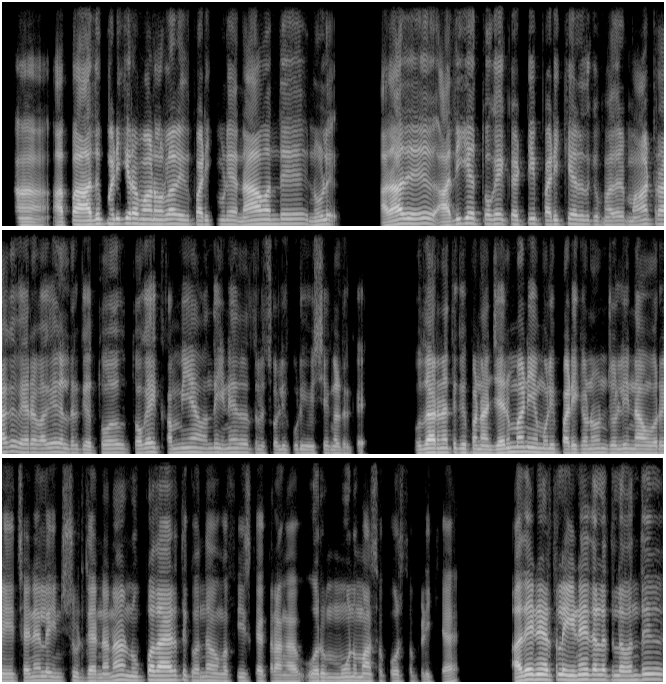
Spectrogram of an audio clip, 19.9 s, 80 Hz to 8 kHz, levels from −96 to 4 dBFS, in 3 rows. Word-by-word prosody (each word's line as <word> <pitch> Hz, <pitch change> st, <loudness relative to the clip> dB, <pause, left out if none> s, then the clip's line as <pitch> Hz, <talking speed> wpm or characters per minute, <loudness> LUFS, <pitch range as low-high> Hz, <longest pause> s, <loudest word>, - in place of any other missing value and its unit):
அ 125 Hz, -, +2 dB, 0.4 s
அப்ப 125 Hz, -, -3 dB, 0.2 s
அது 155 Hz, +4 st, +4 dB
படிக்கிற 175 Hz, +1 st, +3 dB
மாணவர்களால 165 Hz, 0 st, +3 dB
இது 150 Hz, -, -7 dB
படிக்க 145 Hz, +1 st, -1 dB
முடியாது 150 Hz, -3 st, -2 dB
நா 145 Hz, -, +6 dB, 0.2 s
வந்து 165 Hz, +1 st, -2 dB, 0.3 s
நுலு 155 Hz, +4 st, -1 dB, 0.6 s
அதாது 180 Hz, +1 st, +7 dB, 0.3 s
அதிக 170 Hz, +9 st, +1 dB, 0.2 s
தொகை 165 Hz, +1 st, 0 dB
கட்டி 155 Hz, +3 st, -1 dB
படிக்கறதுக்கு 150 Hz, 0 st, -2 dB
ம 135 Hz, -, -2 dB
து 145 Hz, -, -2 dB
மாற்றாக 165 Hz, +3 st, 0 dB
வேற 150 Hz, 0 st, -1 dB
வகைகள் 155 Hz, +1 st, -2 dB
இருக்கு. 130 Hz, -2 st, -5 dB
தொ 140 Hz, -, -3 dB, 0.3 s
தொகை 155 Hz, +4 st, -1 dB
கம்மியா 155 Hz, +4 st, -3 dB
வந்து 150 Hz, +1 st, -6 dB
இணையதளத்துல 145 Hz, -3 st, -7 dB
சொல்லிக்கூடிய 130 Hz, 0 st, -9 dB
விஷயங்கள் 120 Hz, 0 st, -7 dB
இருக்கு. 110 Hz, -2 st, -12 dB, 0.6 s
உதாரணத்துக்கு 150 Hz, +1 st, +3 dB
இப்ப 135 Hz, -, -3 dB
நா -, -, +4 dB
ஜெர்மனிய 165 Hz, +3 st, +2 dB
மொழி 145 Hz, 0 st, -2 dB
படிக்கனுன்னு 135 Hz, +2 st, -2 dB
சொல்லி 135 Hz, +2 st, -3 dB
நா -, -, +3 dB
ஒரு 130 Hz, 0 st, -1 dB, 0.2 s
சென்னையில 145 Hz, +3 st, -1 dB
இன்ஸ்டிடியூட் 130 Hz, -1 st, -10 dB
தேடுனனா 125 Hz, +5 st, 0 dB, 0.2 s
₹30,000க்கு 160 Hz, 0 st, +2 dB
வந்து 140 Hz, 0 st, -4 dB
அவங்க 130 Hz, -1 st, -5 dB
பீஸ் 130 Hz, -3 st, -10 dB
கேக்குறாங்க. 115 Hz, -1 st, -3 dB, 0.2 s
ஒரு 130 Hz, +1 st, -2 dB, 0.2 s
3 135 Hz, 0 st, -3 dB
மாசம் 120 Hz, -3 st, -5 dB
கோர்ஸ 125 Hz, -2 st, -9 dB
படிக்க. 95 Hz, -1 st, -13 dB, 0.8 s
அதே 180 Hz, -, +7 dB
நேரத்துல 180 Hz, -1 st, +5 dB
இணையதளத்துல 175 Hz, -2 st, +3 dB
வந்து 170 Hz, +4 st, -2 dB
145 Hz, 170 wpm, -23 LUFS, 130-160 Hz, 0.8 s, அதாது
